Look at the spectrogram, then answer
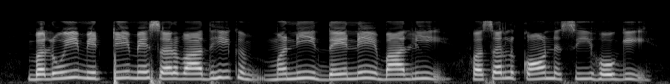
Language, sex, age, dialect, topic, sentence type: Magahi, female, 31-35, Western, agriculture, question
